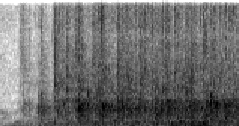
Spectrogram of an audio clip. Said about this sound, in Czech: Velký potlesk, hej.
